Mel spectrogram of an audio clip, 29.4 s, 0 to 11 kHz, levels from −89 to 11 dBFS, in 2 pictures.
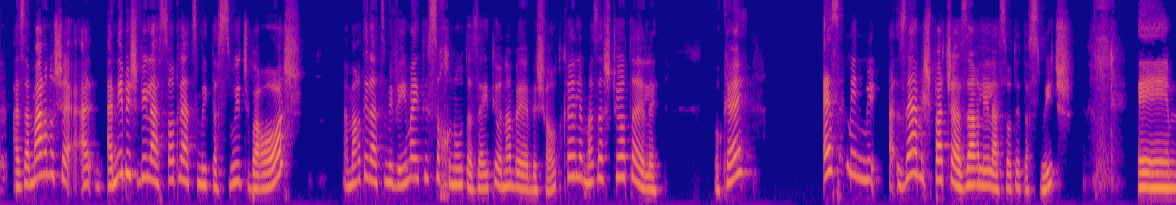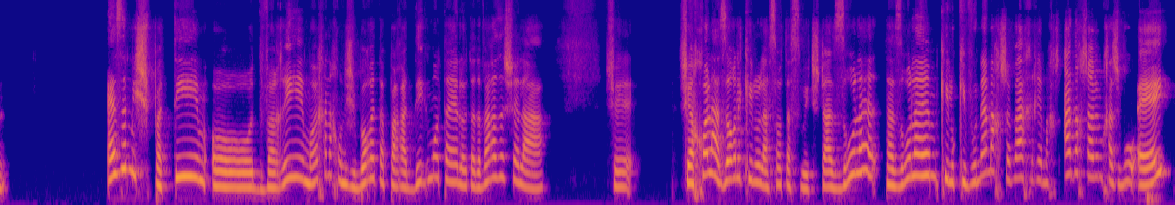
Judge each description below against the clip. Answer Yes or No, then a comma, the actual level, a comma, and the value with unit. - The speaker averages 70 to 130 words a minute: No, average, 140 wpm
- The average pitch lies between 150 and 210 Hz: No, very high, 260 Hz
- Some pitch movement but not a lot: No, wide, 7.6 semitones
